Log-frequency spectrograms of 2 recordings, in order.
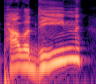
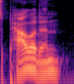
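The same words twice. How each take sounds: First: "Paladine" ending in a rising deen; pal-a-DEEN, long ee at the end; variant pronunciation. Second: "Paladin" with a light, short last syllable; PAL-a-din, stress up front; correct pronunciation. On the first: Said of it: "they've pronounced it". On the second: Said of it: "It is Paladin". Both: Shown as a demonstration.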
